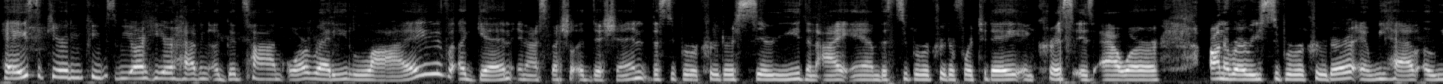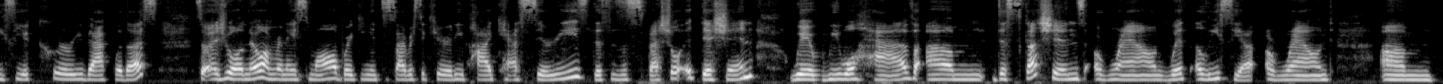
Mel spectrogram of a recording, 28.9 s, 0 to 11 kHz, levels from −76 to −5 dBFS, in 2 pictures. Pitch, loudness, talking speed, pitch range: 190 Hz, -19 LUFS, 150 wpm, 180-210 Hz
